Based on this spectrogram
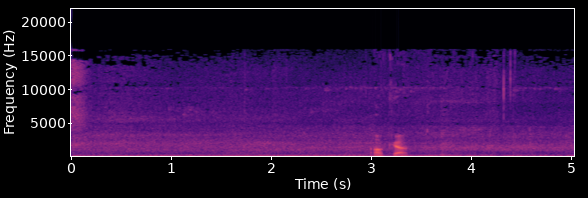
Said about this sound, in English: I'm just gonna go across the road. There's a lot of cars, so I'm gonna have to pause it so I can pay attention.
